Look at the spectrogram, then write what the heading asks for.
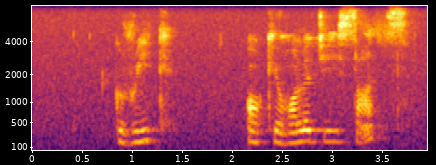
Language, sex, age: English, female, 18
